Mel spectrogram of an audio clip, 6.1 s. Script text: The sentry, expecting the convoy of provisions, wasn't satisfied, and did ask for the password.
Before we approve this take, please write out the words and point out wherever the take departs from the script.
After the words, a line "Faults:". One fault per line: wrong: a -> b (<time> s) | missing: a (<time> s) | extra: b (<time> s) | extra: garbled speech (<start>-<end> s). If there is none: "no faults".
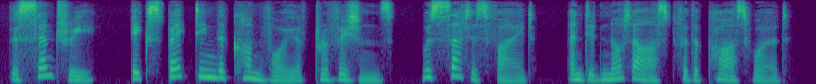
The sentry, expecting the convoy of provisions, was satisfied, and did not ask for the password.
Faults:
wrong: wasn't -> was (3.1 s)
extra: not (4.5 s)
